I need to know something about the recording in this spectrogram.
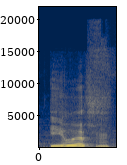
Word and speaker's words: Elith: Elith, or did you want a different pronunciation? You said it different than we have. It's Elith. Okay, just making sure.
